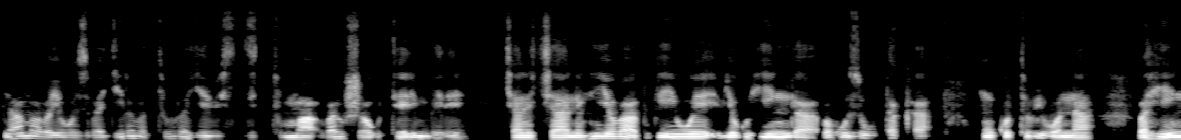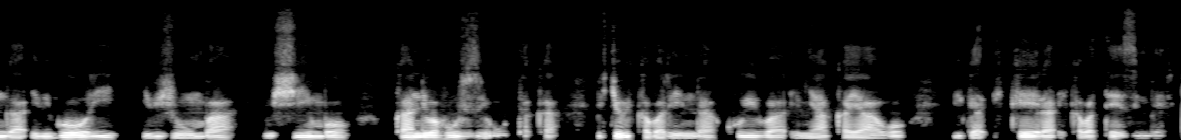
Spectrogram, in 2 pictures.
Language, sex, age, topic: Kinyarwanda, male, 36-49, government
